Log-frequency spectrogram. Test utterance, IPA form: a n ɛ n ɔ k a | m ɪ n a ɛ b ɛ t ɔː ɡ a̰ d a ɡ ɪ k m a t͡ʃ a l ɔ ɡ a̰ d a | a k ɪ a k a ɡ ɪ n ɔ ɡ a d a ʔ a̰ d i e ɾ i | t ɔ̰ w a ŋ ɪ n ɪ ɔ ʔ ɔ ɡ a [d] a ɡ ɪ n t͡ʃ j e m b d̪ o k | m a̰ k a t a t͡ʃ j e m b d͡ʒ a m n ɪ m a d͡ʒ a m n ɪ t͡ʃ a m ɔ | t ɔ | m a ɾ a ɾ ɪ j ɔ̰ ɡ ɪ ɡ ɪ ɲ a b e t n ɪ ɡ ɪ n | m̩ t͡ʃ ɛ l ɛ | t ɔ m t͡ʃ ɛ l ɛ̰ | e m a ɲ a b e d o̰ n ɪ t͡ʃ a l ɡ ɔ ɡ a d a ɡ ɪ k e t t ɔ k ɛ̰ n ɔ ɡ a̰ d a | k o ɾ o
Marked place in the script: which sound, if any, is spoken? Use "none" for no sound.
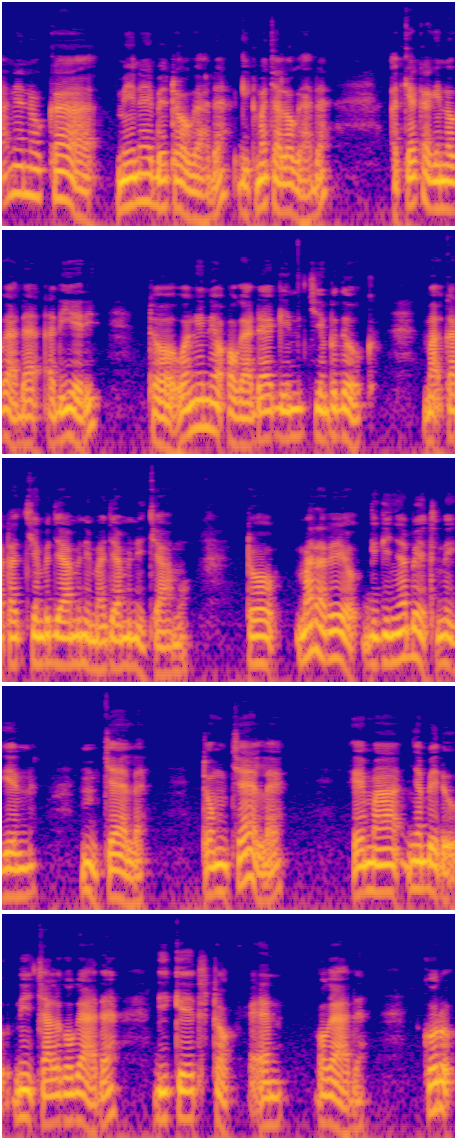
d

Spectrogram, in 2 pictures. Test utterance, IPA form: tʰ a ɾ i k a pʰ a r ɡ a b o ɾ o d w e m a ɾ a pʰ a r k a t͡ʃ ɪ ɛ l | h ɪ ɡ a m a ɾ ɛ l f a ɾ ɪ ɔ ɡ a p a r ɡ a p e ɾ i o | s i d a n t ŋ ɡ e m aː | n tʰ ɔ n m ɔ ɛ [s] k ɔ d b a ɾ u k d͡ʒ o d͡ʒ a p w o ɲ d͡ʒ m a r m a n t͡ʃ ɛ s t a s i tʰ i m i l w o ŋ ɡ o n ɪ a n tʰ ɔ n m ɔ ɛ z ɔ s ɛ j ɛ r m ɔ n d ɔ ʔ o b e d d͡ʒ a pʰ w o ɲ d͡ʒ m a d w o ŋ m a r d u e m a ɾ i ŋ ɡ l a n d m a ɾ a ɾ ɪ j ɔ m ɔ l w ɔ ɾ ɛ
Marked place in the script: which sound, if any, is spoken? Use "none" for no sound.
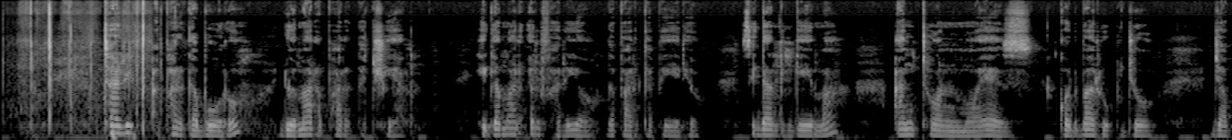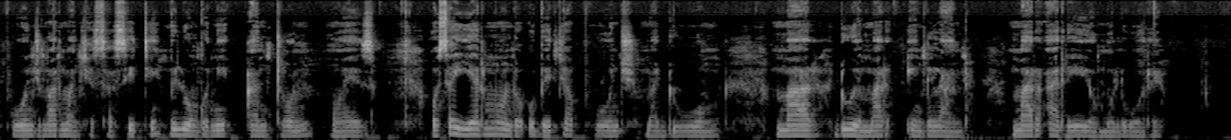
z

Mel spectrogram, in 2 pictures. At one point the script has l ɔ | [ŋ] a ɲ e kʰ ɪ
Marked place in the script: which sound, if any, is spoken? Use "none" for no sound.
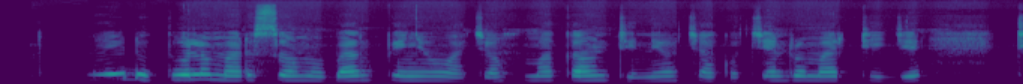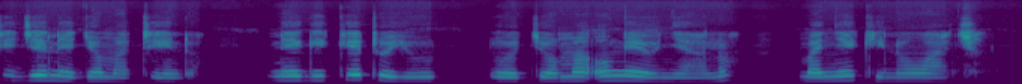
m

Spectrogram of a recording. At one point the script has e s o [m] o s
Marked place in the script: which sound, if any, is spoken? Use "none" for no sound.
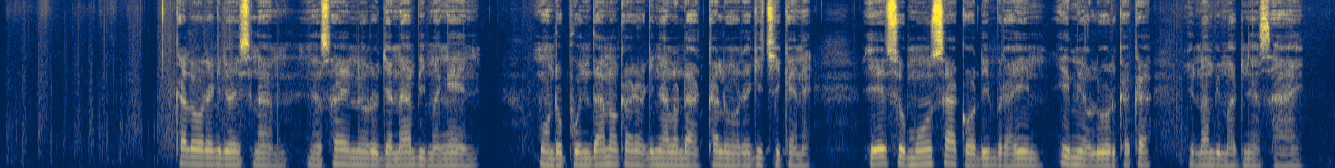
m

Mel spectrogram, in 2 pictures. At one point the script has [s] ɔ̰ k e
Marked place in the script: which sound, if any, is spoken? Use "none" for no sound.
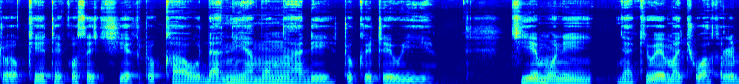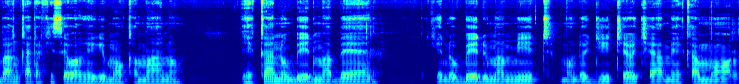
t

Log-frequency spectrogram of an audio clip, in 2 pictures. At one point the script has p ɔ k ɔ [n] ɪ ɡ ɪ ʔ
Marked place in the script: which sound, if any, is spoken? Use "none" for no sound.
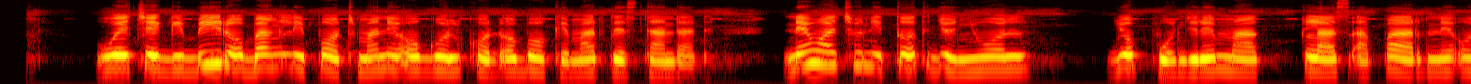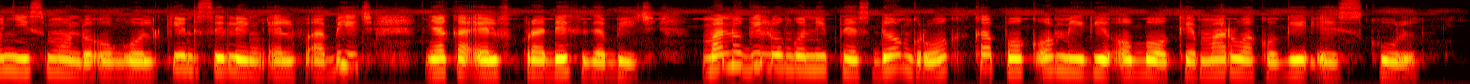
m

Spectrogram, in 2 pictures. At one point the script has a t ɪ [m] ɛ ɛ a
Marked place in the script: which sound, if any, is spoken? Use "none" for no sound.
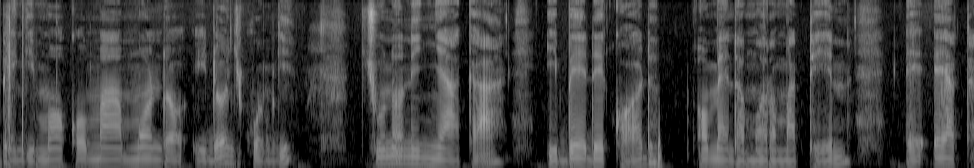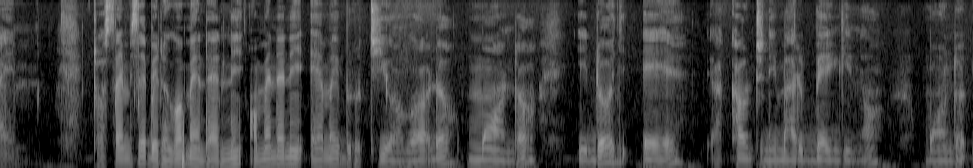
n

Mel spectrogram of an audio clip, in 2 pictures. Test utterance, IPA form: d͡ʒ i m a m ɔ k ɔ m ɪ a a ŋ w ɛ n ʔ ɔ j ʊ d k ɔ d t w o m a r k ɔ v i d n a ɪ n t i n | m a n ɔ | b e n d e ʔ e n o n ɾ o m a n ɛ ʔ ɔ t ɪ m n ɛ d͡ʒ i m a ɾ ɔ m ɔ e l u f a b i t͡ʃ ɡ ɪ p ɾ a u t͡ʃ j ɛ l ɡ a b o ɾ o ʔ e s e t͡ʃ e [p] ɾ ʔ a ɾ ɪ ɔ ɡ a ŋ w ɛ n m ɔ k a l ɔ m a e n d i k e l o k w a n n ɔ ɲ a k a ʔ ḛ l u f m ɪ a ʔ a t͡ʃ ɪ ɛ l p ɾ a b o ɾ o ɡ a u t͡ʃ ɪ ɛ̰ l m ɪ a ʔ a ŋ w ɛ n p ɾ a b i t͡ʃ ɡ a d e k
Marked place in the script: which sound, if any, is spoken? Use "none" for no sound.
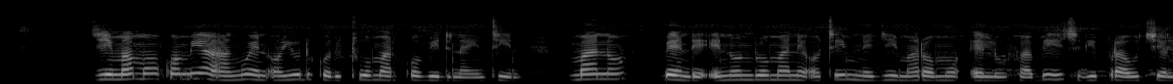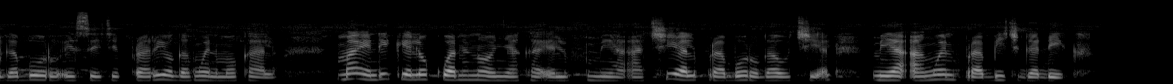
p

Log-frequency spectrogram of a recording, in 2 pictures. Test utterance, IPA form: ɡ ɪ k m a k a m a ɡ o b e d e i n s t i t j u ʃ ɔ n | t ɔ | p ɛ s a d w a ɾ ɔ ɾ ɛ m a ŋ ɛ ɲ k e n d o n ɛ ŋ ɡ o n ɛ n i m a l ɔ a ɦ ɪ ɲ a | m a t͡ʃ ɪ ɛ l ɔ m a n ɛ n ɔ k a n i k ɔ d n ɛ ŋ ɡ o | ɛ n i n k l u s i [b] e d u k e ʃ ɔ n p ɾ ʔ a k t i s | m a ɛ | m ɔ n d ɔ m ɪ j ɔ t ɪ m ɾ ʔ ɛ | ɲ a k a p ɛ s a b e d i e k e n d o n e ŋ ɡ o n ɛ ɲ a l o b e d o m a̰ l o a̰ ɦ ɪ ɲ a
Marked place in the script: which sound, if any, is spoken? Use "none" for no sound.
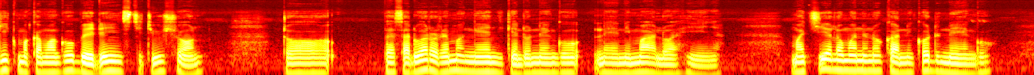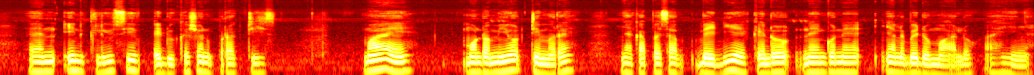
v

